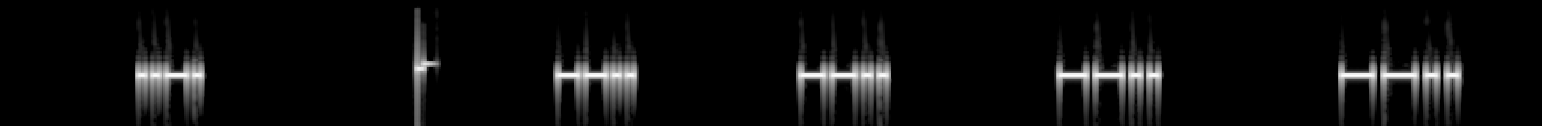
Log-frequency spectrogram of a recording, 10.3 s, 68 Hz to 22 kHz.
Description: Morse code, heard as a keyed tone, about 23 wpm, spaced as for 7 wpm, 700 Hz. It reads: F ZZZZ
